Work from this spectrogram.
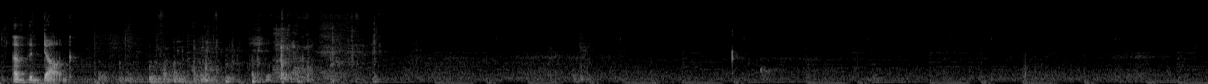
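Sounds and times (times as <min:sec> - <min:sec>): dog paws clicking on wooden floor: 0:01.0 - 0:03.9.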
